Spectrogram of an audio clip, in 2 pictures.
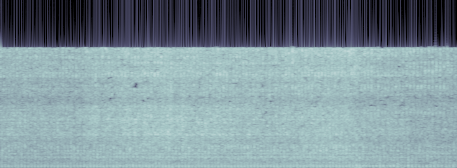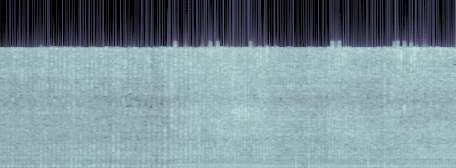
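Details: Troy-Bilt rear-tine rototiller engine after magneto cleaning restored missing spark and carburetor cleaning, during carb adjustment: single-cylinder holds a steady, even chug with no misses or stumbles throughout; tiller runs normally.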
